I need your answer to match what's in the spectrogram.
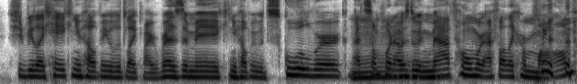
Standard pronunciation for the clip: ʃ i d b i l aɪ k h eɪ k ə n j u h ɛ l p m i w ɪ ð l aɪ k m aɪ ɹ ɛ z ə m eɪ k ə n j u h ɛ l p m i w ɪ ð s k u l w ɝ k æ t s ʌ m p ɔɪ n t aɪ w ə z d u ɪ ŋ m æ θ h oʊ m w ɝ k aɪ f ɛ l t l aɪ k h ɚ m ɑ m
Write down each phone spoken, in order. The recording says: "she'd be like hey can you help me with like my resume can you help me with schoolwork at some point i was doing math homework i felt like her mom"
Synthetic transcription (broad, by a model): ʃ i d b i l aɪ k h eɪ k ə n j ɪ h ɛ l p m i w ɪ ð l aɪ k m aɪ ɹ ɛ z ə m eɪ k n j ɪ h ɛ l p m i w ɪ ð s k u l w ɝ k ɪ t s ʌ m p ɔɪ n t aɪ w ə z d u ɪ ŋ m æ θ h oʊ m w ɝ aɪ f ɛ l t l aɪ k h ɚ m ɑ m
